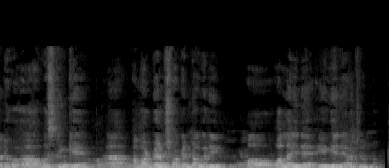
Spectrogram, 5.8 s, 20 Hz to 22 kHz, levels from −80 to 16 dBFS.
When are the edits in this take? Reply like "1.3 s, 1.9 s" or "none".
none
